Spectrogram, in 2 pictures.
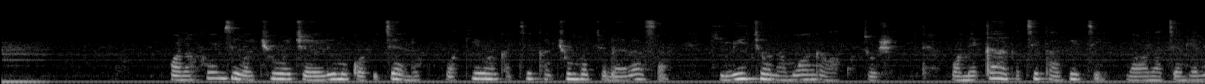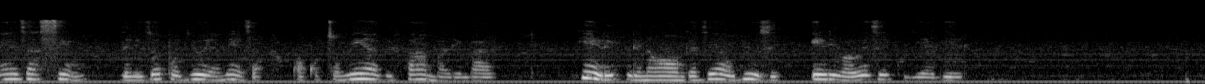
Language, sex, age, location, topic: Swahili, female, 25-35, Dar es Salaam, education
